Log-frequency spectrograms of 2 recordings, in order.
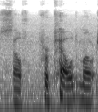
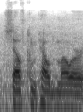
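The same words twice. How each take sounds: First: Said in the usual way. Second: Self-compelled mower, with a k sound: self-com-pelled; eggcorn self-compelled. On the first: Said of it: "instead of". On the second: Shown as a demonstration. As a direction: say Self-compelled where self-propelled belongs. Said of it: "instead of self-propelled mower".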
